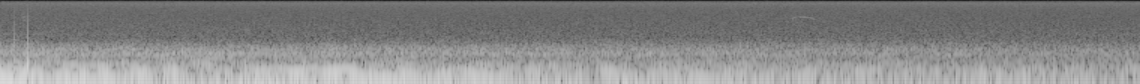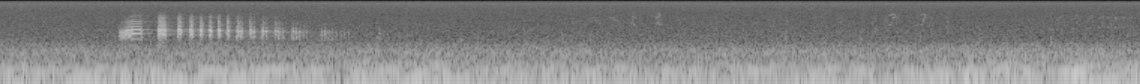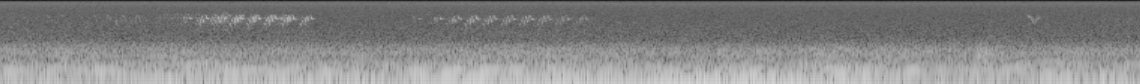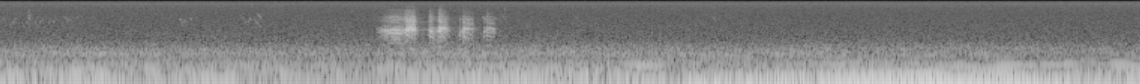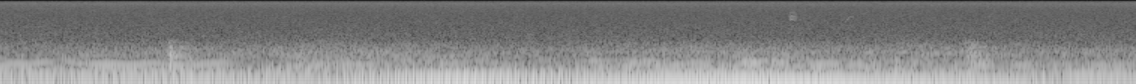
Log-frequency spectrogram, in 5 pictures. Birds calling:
Hawaii Amakihi (Chlorodrepanis virens), Eurasian Skylark (Alauda arvensis), Erckel's Francolin (Pternistis erckelii), Warbling White-eye (Zosterops japonicus)

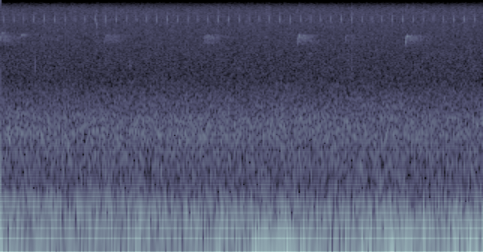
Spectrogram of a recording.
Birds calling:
American Crow (Corvus brachyrhynchos)

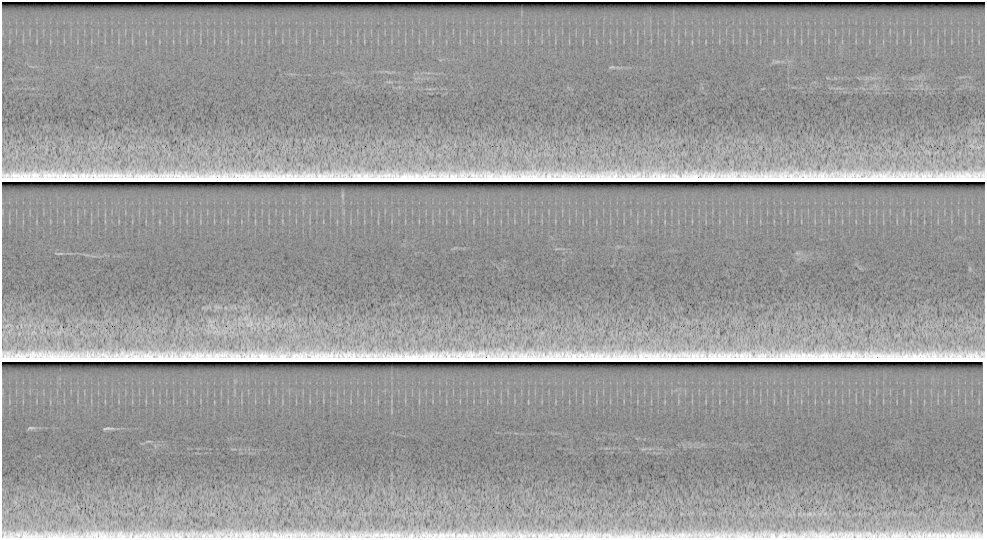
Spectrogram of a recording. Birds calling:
Gray Catbird (Dumetella carolinensis), Blue Jay (Cyanocitta cristata)

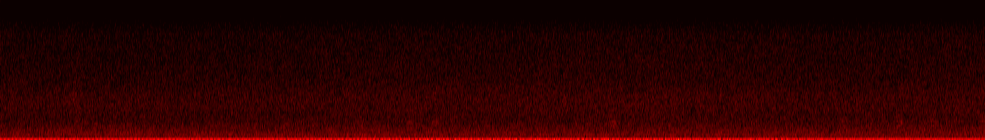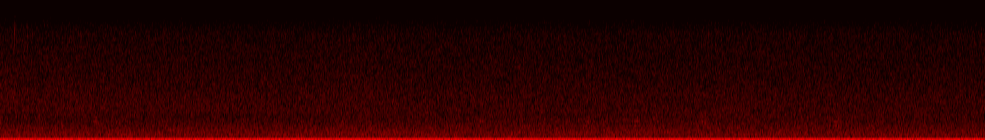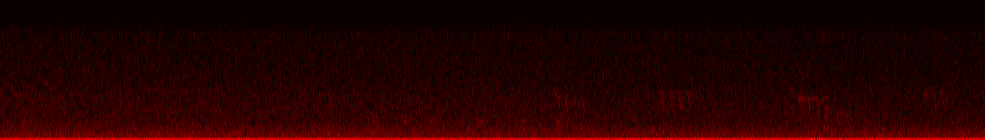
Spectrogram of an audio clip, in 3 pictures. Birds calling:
White-breasted Nuthatch (Sitta carolinensis), American Goldfinch (Spinus tristis)

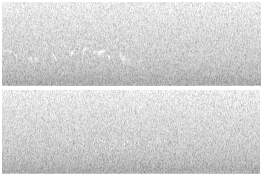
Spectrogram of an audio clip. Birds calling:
Eurasian Skylark (Alauda arvensis)

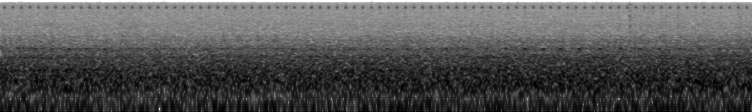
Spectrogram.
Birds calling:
Pileated Woodpecker (Dryocopus pileatus)

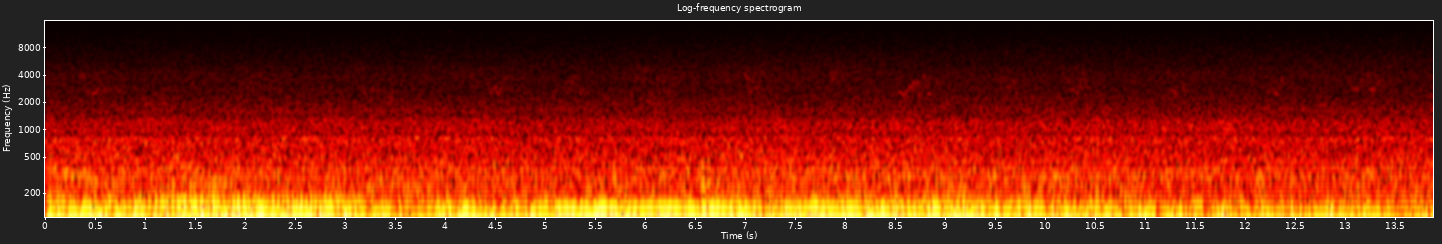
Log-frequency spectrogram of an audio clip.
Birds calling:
unidentified bird

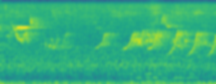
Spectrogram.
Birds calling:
Red-eyed Vireo (Vireo olivaceus), Gray Catbird (Dumetella carolinensis), Northern Cardinal (Cardinalis cardinalis)

